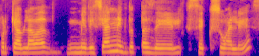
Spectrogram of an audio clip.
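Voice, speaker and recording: A woman's fairly high voice, fairly slow and fairly even in intonation, in a dry, close sound with no echo. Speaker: podcast co-host. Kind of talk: casual chat.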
